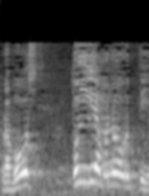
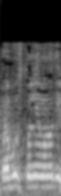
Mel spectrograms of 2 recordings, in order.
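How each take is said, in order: First: Each word is separated and given weight. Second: The words are run together quickly without emphasis. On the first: The speaker calls it right. "ભેગું નહીં, ભાર આપવાનો છે" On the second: The speaker calls it wrong. "ભેગું બોલી દો છો"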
